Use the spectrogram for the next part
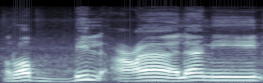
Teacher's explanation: आइन को हम हलक से निकालेंगे सही करके थोड़ा सख्ती से।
